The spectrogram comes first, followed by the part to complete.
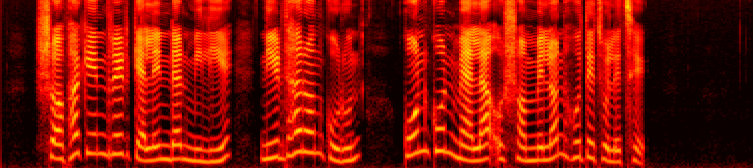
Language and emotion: Bengali, neutral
